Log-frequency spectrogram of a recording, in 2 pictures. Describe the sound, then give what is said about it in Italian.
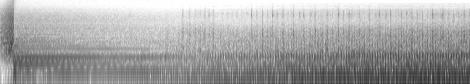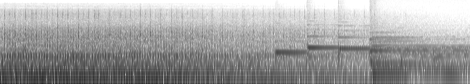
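Propeller airplane engine drone: a dense harmonic buzz that swells from about two seconds to a loud, steady peak mid-clip, then eases slightly. A few short tonal squeaks come near the end. “Questo è il suono dell'elica dell'aereo di Amelia Earhart, aviatrice.”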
